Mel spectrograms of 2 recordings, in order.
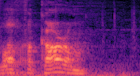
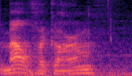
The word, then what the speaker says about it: Maleficarum: I was pronouncing that all wrong. You go first. I will find Maleficarum. Not Malikarum.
